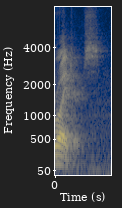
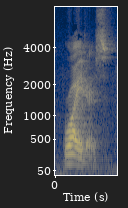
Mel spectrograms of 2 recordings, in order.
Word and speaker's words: Reuters: Reuters. – Reuters, right.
